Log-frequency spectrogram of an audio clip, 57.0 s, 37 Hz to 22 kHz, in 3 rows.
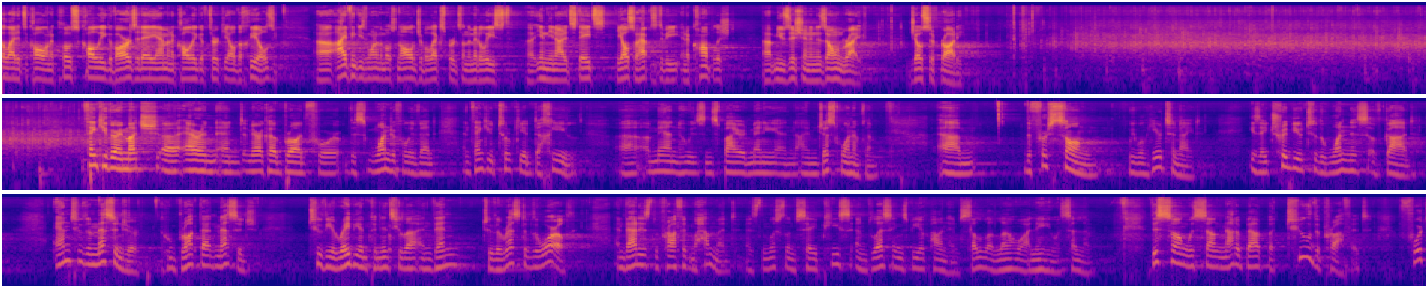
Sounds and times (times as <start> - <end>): Speech: 0.0 - 13.0, 20.1 - 30.7, 31.4 - 35.0, 35.6 - 37.9, 38.7 - 41.4, 42.1 - 52.6, 53.3 - 56.9.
